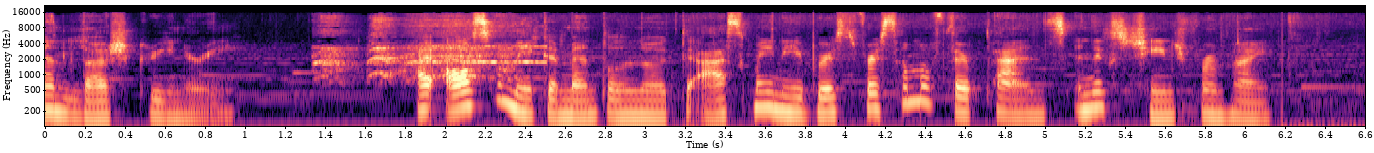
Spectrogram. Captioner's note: rooster sounds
